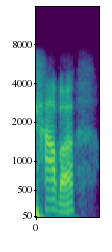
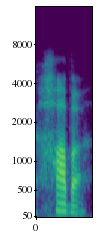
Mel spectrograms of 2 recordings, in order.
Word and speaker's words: Haba: It rhymes with Rabba if you're from Boston.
